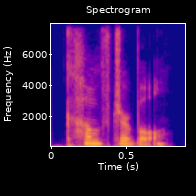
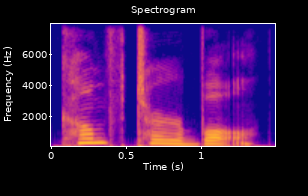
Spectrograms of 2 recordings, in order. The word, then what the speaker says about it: comfortable: A lot of learners say com-for-ta-ble, four syllables. But the correct pronunciation is actually comf-ter-ble, three syllables. Comfortable. Comf-ter-ble. Okay, so we kind of skip a syllable in the middle. Kind of, yeah. The or in the middle sort of disappears in natural fast speech. Native speakers compress it, and that syllable just gets swallowed.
